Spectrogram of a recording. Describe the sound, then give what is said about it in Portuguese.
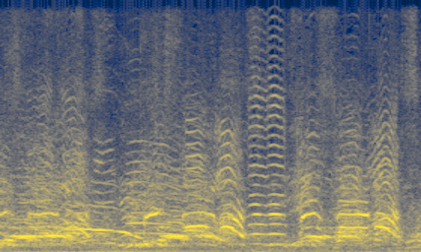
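A crowd of angry anti-lockdown protesters shouts at police face to face, demanding freedom and no more lockdown, many voices yelling over one another in loud, strained bursts with rising and falling pitch, sustained chaotic noise throughout. “Eles também ficaram frente a frente com a polícia e, revoltados, gritavam com muita raiva: "Você tem que nos servir, liberdade e não queremos mais confinamento."”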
